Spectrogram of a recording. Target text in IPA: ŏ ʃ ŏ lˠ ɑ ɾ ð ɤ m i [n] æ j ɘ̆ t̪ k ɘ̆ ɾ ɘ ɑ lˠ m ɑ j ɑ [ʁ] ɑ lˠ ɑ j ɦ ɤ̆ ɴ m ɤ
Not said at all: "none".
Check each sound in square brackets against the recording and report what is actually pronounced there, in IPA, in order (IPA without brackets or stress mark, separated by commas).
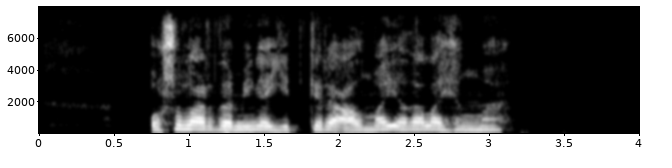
ŋ, ð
